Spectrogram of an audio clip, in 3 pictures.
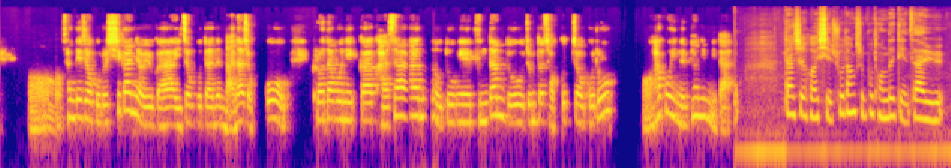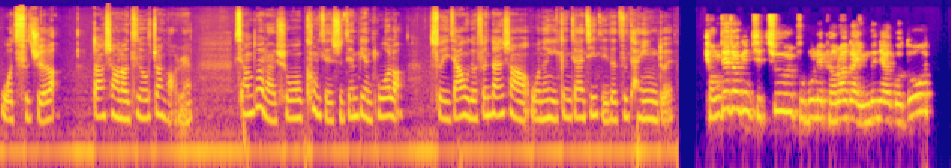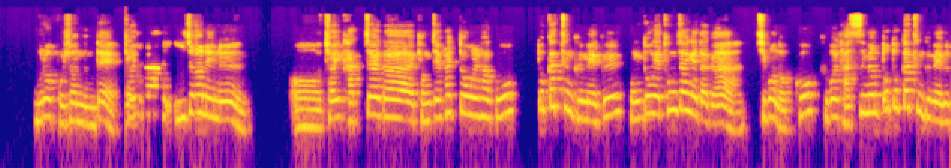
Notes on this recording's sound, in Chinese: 连线采访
